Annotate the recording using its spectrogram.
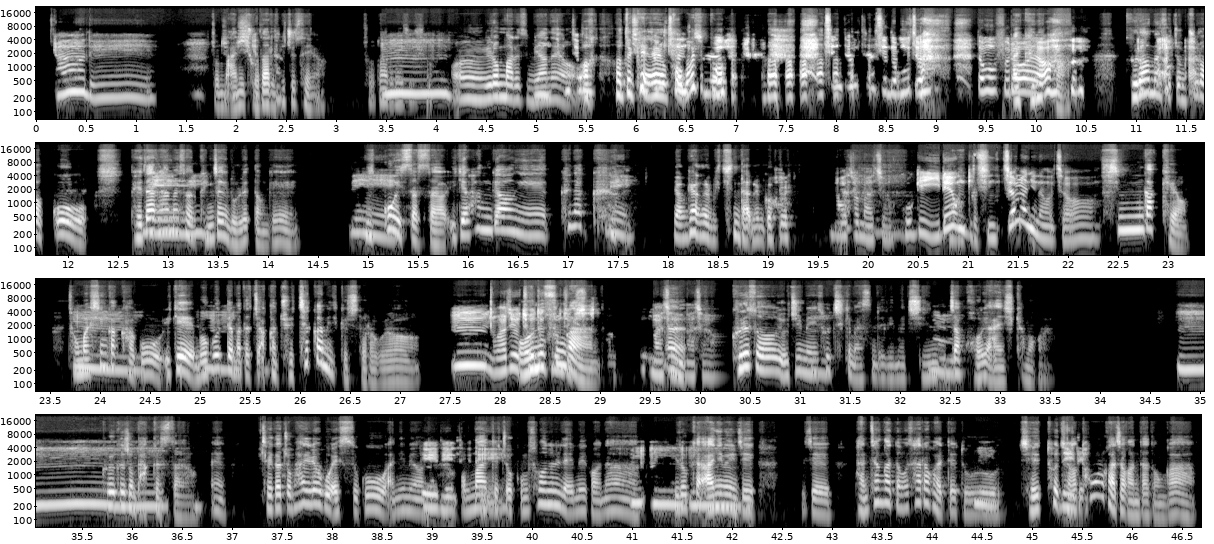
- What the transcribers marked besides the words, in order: distorted speech; laugh; laughing while speaking: "친정 찬스 너무 좋아. 너무 부러워요"; laugh; laughing while speaking: "어떡해, 보고 싶어"; laugh; laugh; laughing while speaking: "크나큰 영향을 미친다는 거를"; other background noise; "가져간다든가" said as "가져간다던가"
- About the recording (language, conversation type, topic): Korean, unstructured, 왜 우리는 음식을 배달로 자주 시켜 먹을까요?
